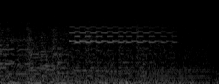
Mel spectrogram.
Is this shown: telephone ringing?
yes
